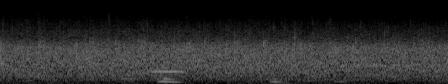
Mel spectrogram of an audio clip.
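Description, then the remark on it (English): Steady, dense applause from a large audience in the choir stalls at a Promenade concert, a continuous wash of clapping hands that holds at an even level throughout without any voices rising above it. “Warm applause from them.”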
